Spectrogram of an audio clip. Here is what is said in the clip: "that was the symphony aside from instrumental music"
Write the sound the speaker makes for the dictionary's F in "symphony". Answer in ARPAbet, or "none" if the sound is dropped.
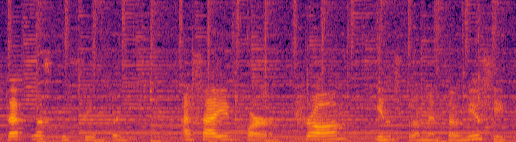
P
